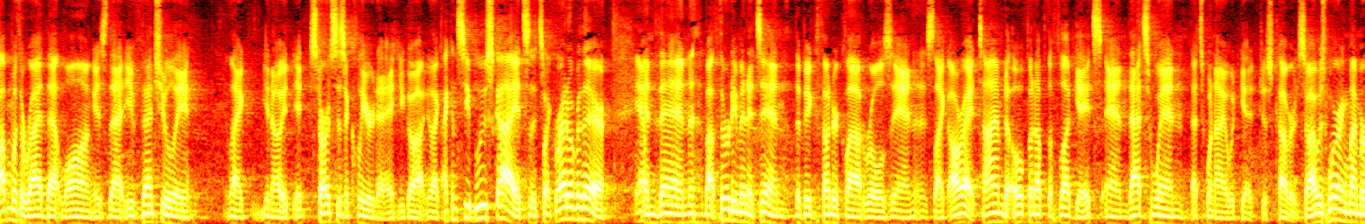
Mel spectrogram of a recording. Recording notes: Live at the Portland Podcast Festival! Newly remastered version with high quality audio! An exciting event that brought many of Portland’s talented media creators together for a great night of fun. We captured our 20 minute set, plus some audio backstage before and after.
